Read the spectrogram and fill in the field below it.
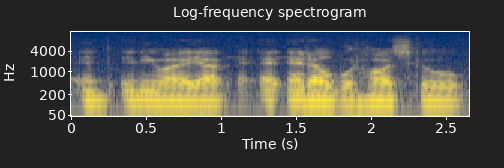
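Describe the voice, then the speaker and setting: He is an interviewee in his sixties recounting his life, and the talk is a reflective life-story interview. Hungary is his birthplace and Hungarian his first language, though he grew up in Australia. His mid-range voice stays flat and even while he speaks haltingly, hesitating with many pauses and restarts, over slight background noise.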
